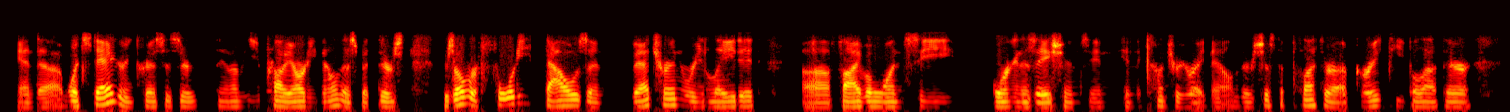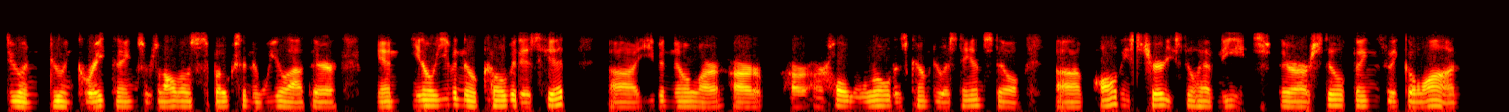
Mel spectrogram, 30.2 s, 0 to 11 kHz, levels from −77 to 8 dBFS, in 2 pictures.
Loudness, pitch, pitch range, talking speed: -23 LUFS, 115 Hz, 105-125 Hz, 175 wpm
